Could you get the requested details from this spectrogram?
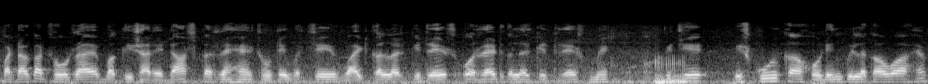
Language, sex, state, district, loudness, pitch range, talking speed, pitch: Hindi, male, Rajasthan, Bikaner, -12 LUFS, 115-125 Hz, 195 wpm, 120 Hz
